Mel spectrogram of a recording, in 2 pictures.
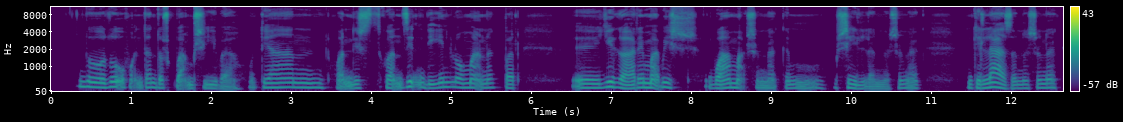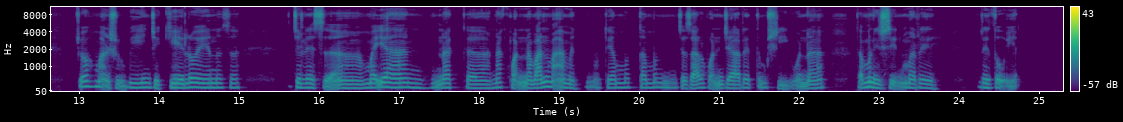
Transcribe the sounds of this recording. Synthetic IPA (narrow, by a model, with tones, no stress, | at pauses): nd̪o˦d̪o˦xʷa̰˨nt̪a˦nd̪o˨˧ʂkʷa̰˨mʂi˨ba̰˨o˧t̪ja˦xʷa̰˨ʔnd̪i˧ʂxʷa˨ʔnzi˦nd̪i˨˦nlo˧ma̰˧na˧k̚pa˧ɾ | ji˦ɡa˨ɾe˦ma˧bi˦ʂwʷa˨˦ma̰˧ʂa˧na̰˧kmʂi˧la̰˨na̰˨ʂa˧na̰˧k | ŋke˨la˦sa˨na˨ʂa˧na˧k̚ | t͡ʃo˦ma̰˧˨nʂṵ˨bi˦nt͡ʃe˨ke˧lo˦ja˧na˦za˦ | t͡ʃe˦le˧sa̰˨ma˧ja˦na˦ka˧na˦kxʷa̰˨ʔnːa˨ba˦nma̰˧me˨nlo̰˧t̪ja˧˦mo˦d̪t̪a˦mo˦dnt͡ʃa˧˨za˧˦lxʷa˨ʔnnd͡ʒa˧ɾe˦t̪a˦mʂḭ˨wʷa̰˨na˧t̪a˧mo˦ni˧sʂḭ˨nma˦ɾe˦ | ɾe˦d̪o̰˧ja̰˧˦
